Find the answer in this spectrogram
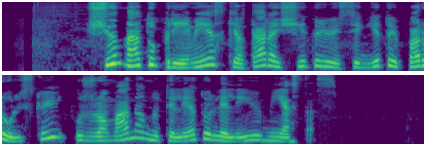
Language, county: Lithuanian, Vilnius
